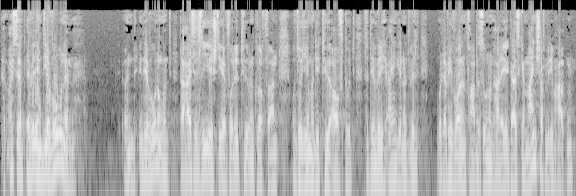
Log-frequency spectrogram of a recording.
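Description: Husky-voiced preacher in a reverberant hall. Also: male voice, lowish voice, fairly even intonation, fairly quick, a little mellow. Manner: fervent, repetitive preaching with frequent rhetorical questions. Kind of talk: sermon.

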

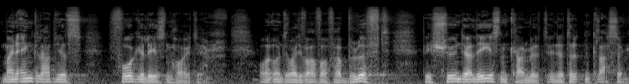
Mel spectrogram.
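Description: An older man preaching a charismatic sermon, dropping to quiet, low asides and then rising to loud, forceful commands. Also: moderate pace, in a large hall.

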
